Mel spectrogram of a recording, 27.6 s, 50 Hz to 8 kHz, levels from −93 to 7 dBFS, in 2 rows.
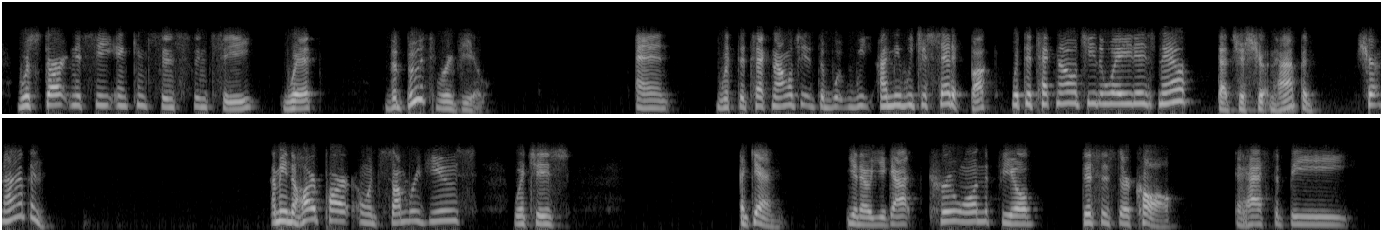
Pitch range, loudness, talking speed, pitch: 160-225 Hz, -32 LUFS, 135 wpm, 195 Hz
